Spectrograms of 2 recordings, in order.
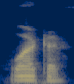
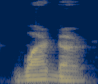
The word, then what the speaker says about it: water: তবে এখানে উল্লেখ্য, যখন আমরা আমেরিকান অ্যাকসেন্টে বলি তখন বলি ওয়াটার, WADER উচ্চারণ হয়। বাস্তবে আমরা লিখি WATER, বাট বলার সময় হয় ওয়ার্ডার, মানে WAD উচ্চারণ হয় টি এর স্থানে, বাট অন্য সকল অ্যাকসেন্টে আমরা টি জেনারেলি ইউজ করি।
